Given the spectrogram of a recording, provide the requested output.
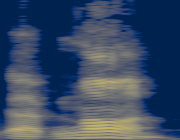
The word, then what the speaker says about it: ngon: So in Vietnamese, we have this word delicious. We say ngon, spelled Ngon, Ngon, ngon, Ngon.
